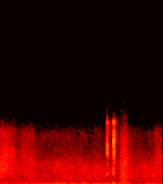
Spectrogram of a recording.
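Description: Near silence, broken near the end by two quick computer mouse clicks in close succession.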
